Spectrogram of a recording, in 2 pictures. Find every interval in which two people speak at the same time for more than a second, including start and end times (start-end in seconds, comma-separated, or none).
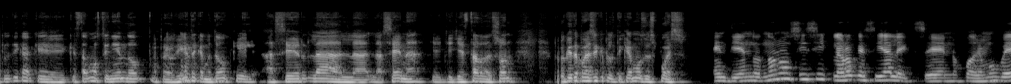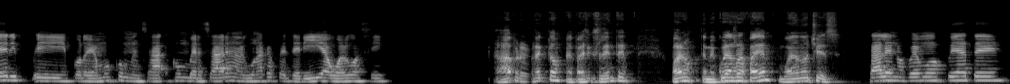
none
